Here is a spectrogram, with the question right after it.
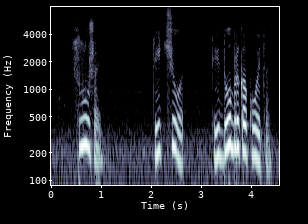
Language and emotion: Russian, neutral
